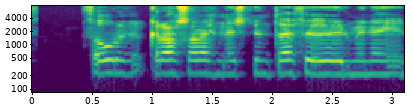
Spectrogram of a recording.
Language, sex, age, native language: Icelandic, male, 11, Icelandic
